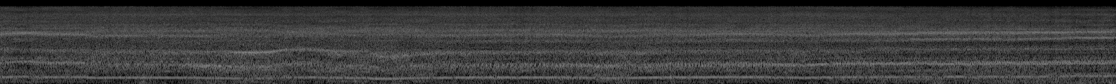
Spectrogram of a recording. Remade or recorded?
remade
